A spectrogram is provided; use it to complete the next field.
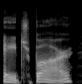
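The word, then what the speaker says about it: ħ: Planck found that this proportionality factor, now known as Planck's constant and denoted h, pronounced h bar, is about a billionth of a billionth of a billionth in everyday units.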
